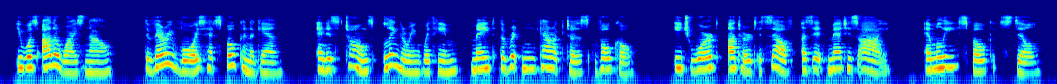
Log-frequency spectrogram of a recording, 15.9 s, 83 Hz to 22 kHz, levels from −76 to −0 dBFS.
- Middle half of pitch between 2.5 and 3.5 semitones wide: No, average, 4.0 semitones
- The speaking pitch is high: Yes, high, 225 Hz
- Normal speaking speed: No, slow, 125 wpm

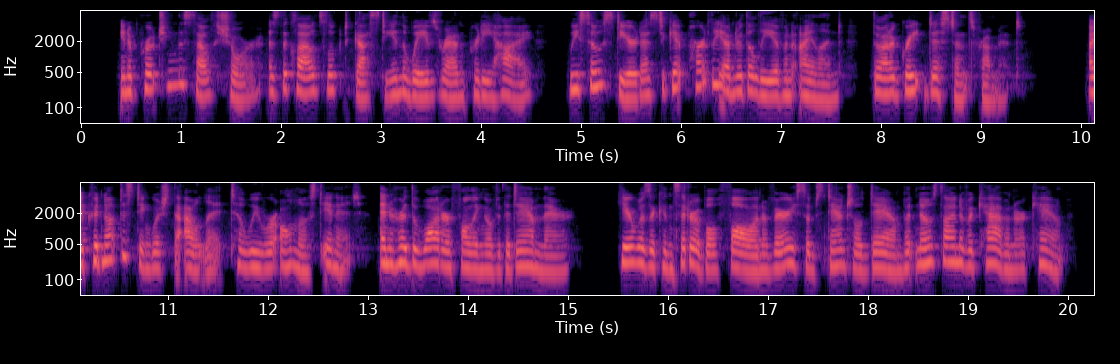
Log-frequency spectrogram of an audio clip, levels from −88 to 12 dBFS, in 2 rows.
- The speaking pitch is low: No, medium, 180 Hz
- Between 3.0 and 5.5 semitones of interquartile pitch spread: Yes, average, 4.4 semitones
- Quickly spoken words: Yes, fast, 220 wpm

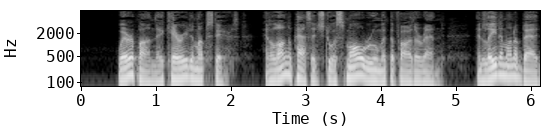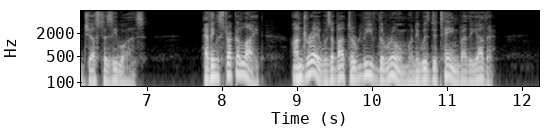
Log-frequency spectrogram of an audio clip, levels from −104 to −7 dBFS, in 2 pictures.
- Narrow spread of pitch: No, wide, 5.4 semitones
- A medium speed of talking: No, fast, 225 wpm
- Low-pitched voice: Yes, low, 110 Hz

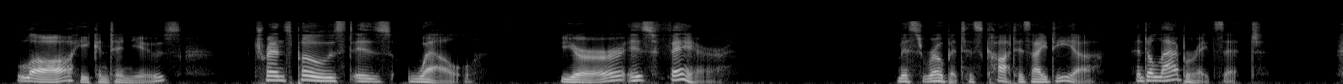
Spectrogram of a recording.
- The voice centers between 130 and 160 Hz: Yes, medium, 140 Hz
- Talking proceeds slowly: Yes, slow, 80 wpm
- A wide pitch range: Yes, wide, 7.3 semitones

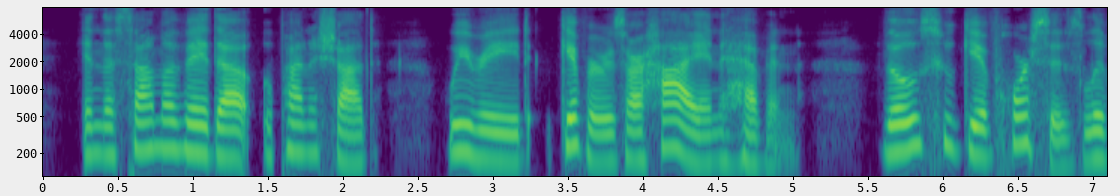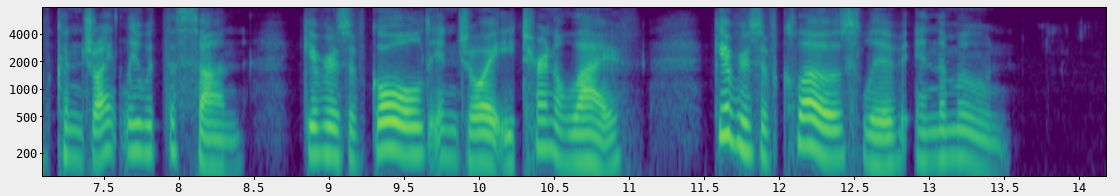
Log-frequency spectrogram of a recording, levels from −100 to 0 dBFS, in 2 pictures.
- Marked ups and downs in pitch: No, average, 4.3 semitones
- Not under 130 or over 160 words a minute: Yes, average, 140 wpm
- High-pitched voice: No, medium, 180 Hz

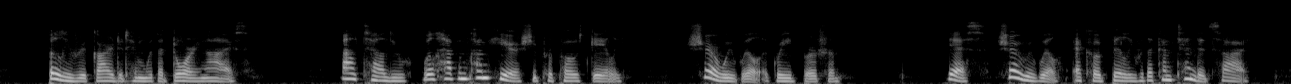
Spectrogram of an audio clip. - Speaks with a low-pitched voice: No, medium, 160 Hz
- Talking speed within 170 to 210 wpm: No, average, 150 wpm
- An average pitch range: No, wide, 6.6 semitones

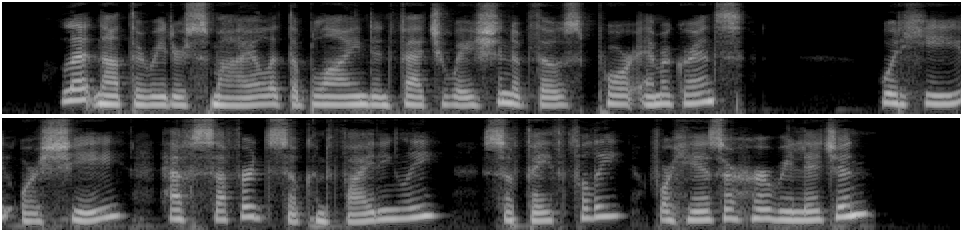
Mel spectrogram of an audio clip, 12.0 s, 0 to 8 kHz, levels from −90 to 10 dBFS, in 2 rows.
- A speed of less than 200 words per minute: Yes, average, 150 wpm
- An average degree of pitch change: Yes, average, 3.6 semitones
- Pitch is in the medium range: Yes, medium, 180 Hz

